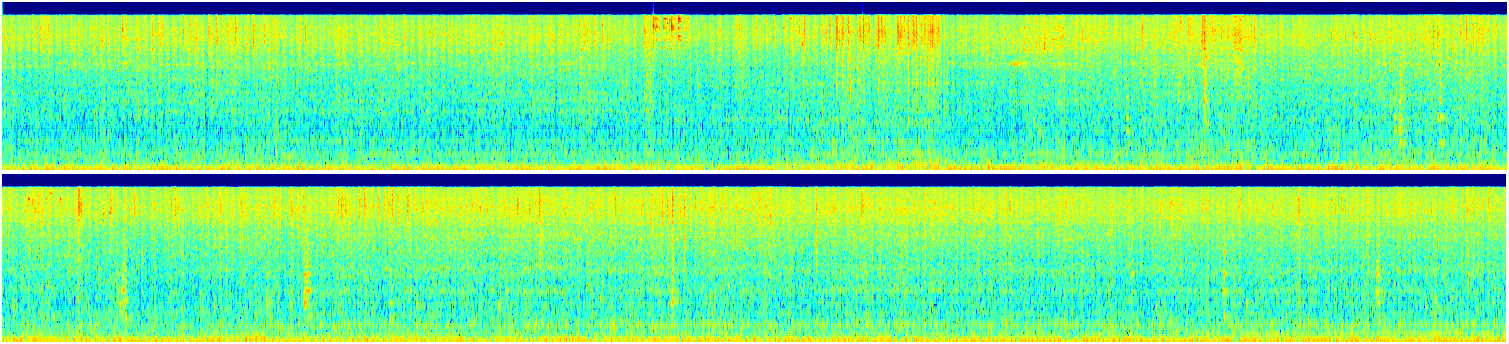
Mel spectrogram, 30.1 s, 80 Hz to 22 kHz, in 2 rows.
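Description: UAZ-469B's four-cylinder petrol engine running steadily as the jeep drives along a rutted dirt track, heard from inside the cab, with occasional light knocks and rattles. The engine note steps up about ten seconds in.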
